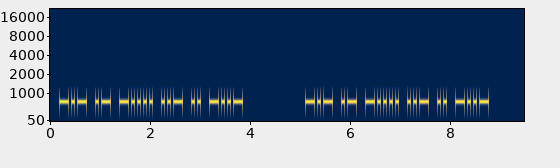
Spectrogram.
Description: Morse code, heard as a keyed tone, about 21 wpm, 700 Hz. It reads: KA6UIX KA6UIX
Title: USA Call Signs - 6 Characters - Repeated 2x - 20wpm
